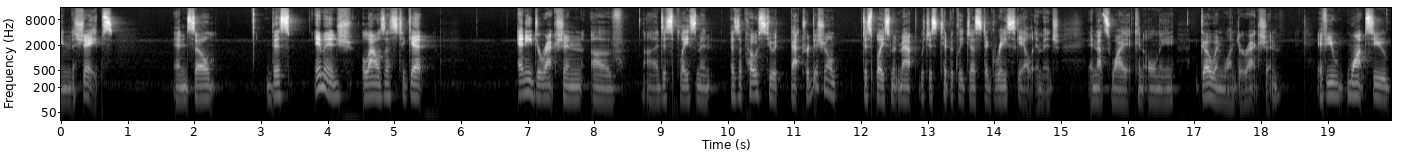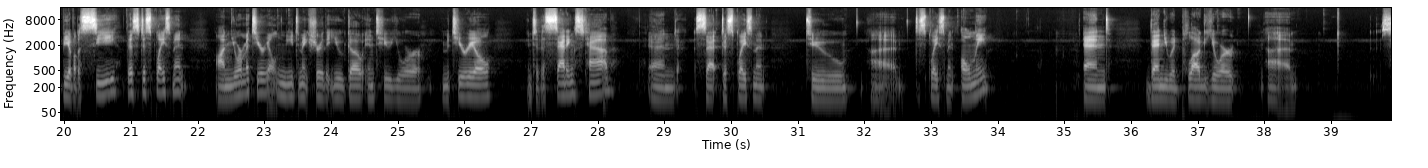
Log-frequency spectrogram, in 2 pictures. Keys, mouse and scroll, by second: 2.9 click, 19.9 click, 21.0 click, 21.3 click, 23.4 click, 27.5 click, 33.5 click, 35.0 middle click, 38.9 click.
